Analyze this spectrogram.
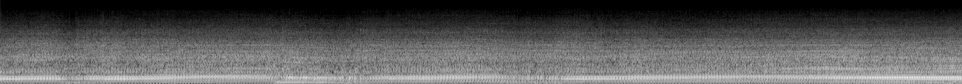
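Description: Wind rushes past a moving motorcycle.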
